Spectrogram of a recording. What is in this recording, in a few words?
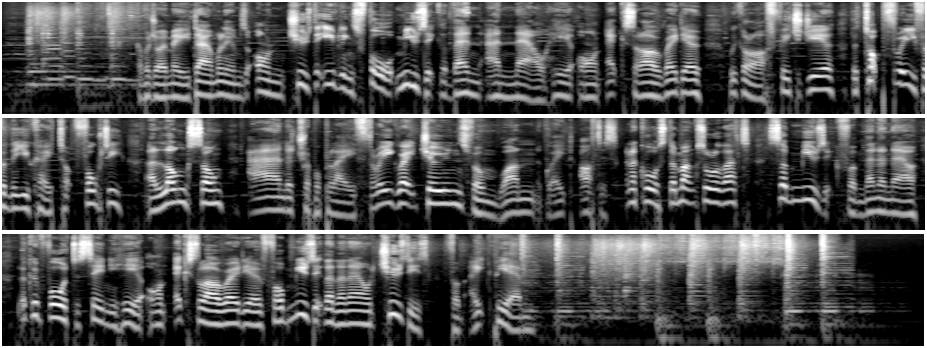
Promo; Music Then & Now – XLR Radio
